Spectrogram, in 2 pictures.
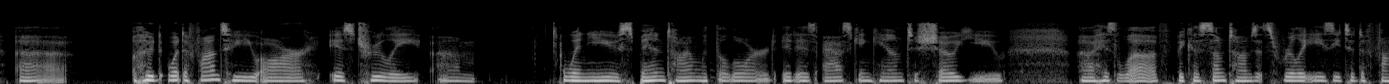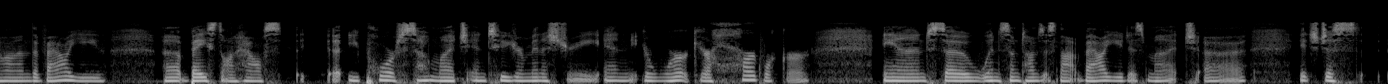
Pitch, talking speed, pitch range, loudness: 170 Hz, 145 wpm, 160-175 Hz, -26 LUFS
